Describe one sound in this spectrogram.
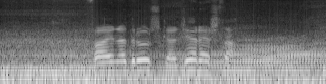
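Another quad bike engine revs nearby as it passes.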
